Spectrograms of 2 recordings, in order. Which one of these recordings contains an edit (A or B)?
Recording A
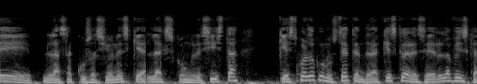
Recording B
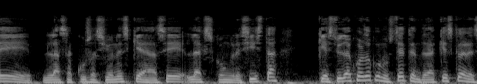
A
